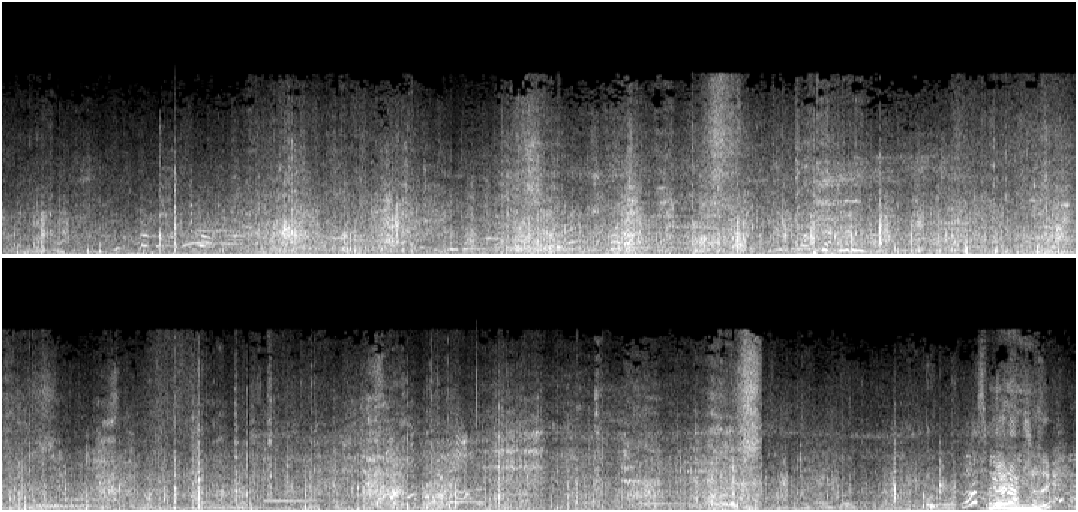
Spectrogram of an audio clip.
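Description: Figure skate blades gliding and scraping across outdoor ice in irregular strokes, with faint voices in the background.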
